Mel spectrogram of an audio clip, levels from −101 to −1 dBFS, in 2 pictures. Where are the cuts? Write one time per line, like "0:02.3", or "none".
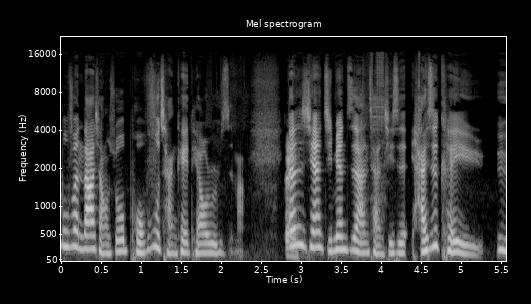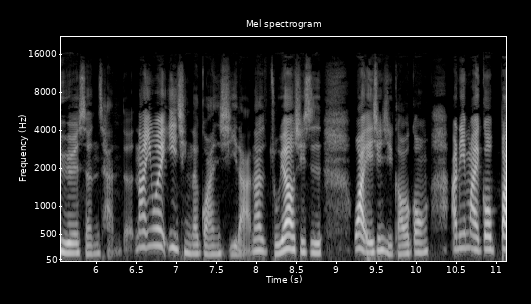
none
